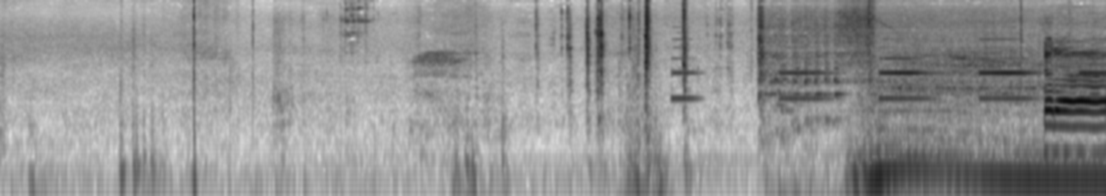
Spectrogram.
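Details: Ford Econoline with crank-no-start, after replacing the body-to-frame ground strap: scattered clicks and handling, then the engine catches and settles into a steady even idle; normal start.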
